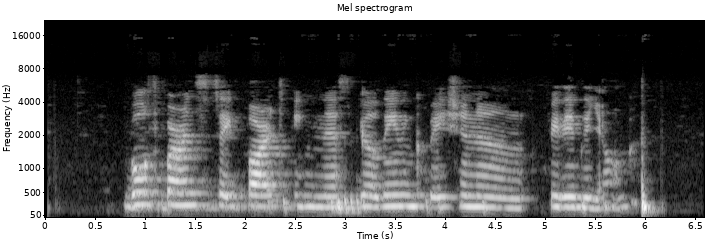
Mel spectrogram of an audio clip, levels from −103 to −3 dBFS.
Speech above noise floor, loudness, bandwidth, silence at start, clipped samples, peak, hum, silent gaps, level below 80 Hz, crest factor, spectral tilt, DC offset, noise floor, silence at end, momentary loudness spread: 49 dB; -20 LUFS; 6.8 kHz; 0.8 s; under 0.1%; -2 dBFS; none; none; -62 dBFS; 18 dB; -7 dB/octave; under 0.1%; -69 dBFS; 0.5 s; 7 LU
